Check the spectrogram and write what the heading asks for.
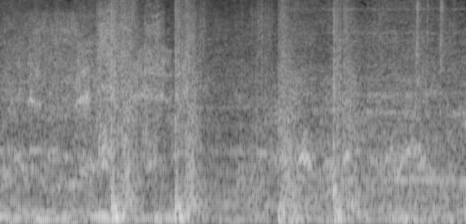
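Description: TV drama soundtrack: four sharp bangs or hits, about two, three, four and five seconds in, over tense background score and walkers' snarls.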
